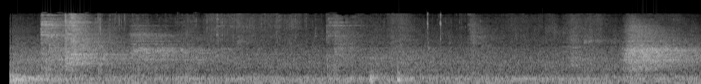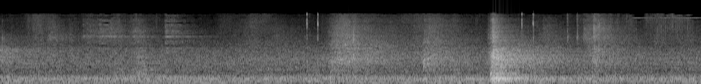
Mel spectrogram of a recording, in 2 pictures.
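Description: Steady low machine hum in a workshop, broken by several short swells of hiss and a sharp knock about twelve seconds in.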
